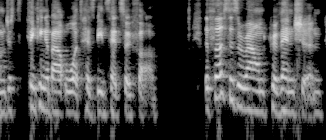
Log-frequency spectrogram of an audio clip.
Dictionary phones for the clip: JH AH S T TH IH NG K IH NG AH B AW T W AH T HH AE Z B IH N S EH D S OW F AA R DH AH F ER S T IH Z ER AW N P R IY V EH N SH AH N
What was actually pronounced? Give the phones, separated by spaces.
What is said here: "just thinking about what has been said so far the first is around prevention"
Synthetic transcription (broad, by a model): JH AH S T TH IH NG K IH NG AH B AW T W AH T HH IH Z B IH N S EH D S OW F AA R DH AH F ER S T IH Z ER AW N P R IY V EH N SH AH N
